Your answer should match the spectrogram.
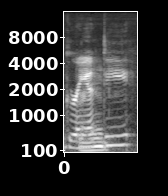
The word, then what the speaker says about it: Grande: Ariana Grande's last name is she pronounces it Grandy. – Yeah. – Grandy.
